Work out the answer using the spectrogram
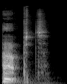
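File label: "apt", British English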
